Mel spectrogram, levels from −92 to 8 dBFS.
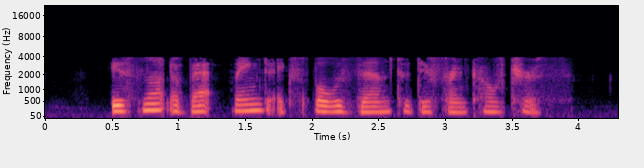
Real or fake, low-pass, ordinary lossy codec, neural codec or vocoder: real; 7.2 kHz; AAC, 16 kbps; none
